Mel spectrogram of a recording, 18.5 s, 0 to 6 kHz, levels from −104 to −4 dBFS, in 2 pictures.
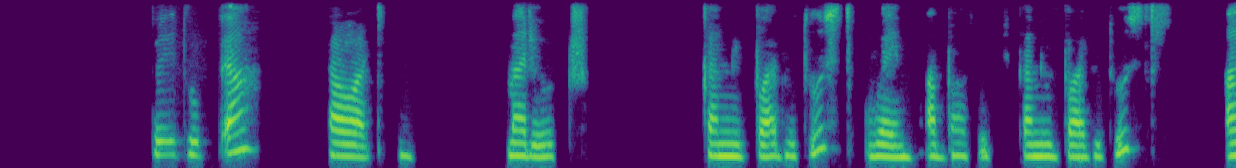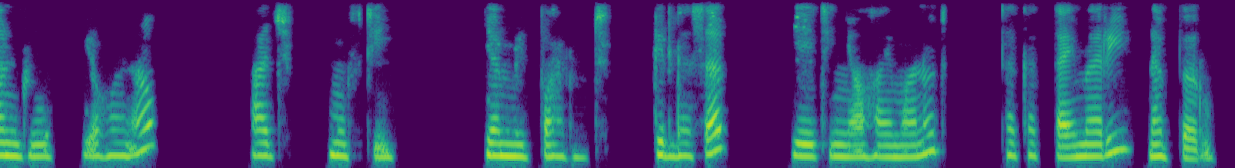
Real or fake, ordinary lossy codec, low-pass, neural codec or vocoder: real; Opus, 64 kbps; 5.4 kHz; none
